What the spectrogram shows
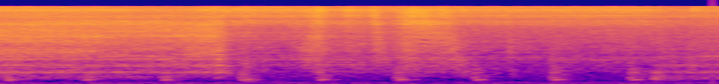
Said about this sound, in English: You're going to have to learn the technique of steaming, keeping the wand at an angle to the milk and sort of spinning it.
